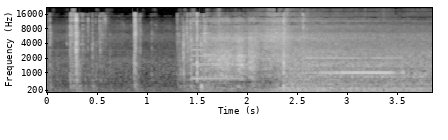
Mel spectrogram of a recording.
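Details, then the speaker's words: 10th-generation Ford F150 project truck, 253,000 miles; brief starter crank, then it catches quickly and settles into a steady, even run with no misfire or knock. Normal start. "starts right up check out with the dash oh the odometer is working holy that's the first time I've seen it"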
